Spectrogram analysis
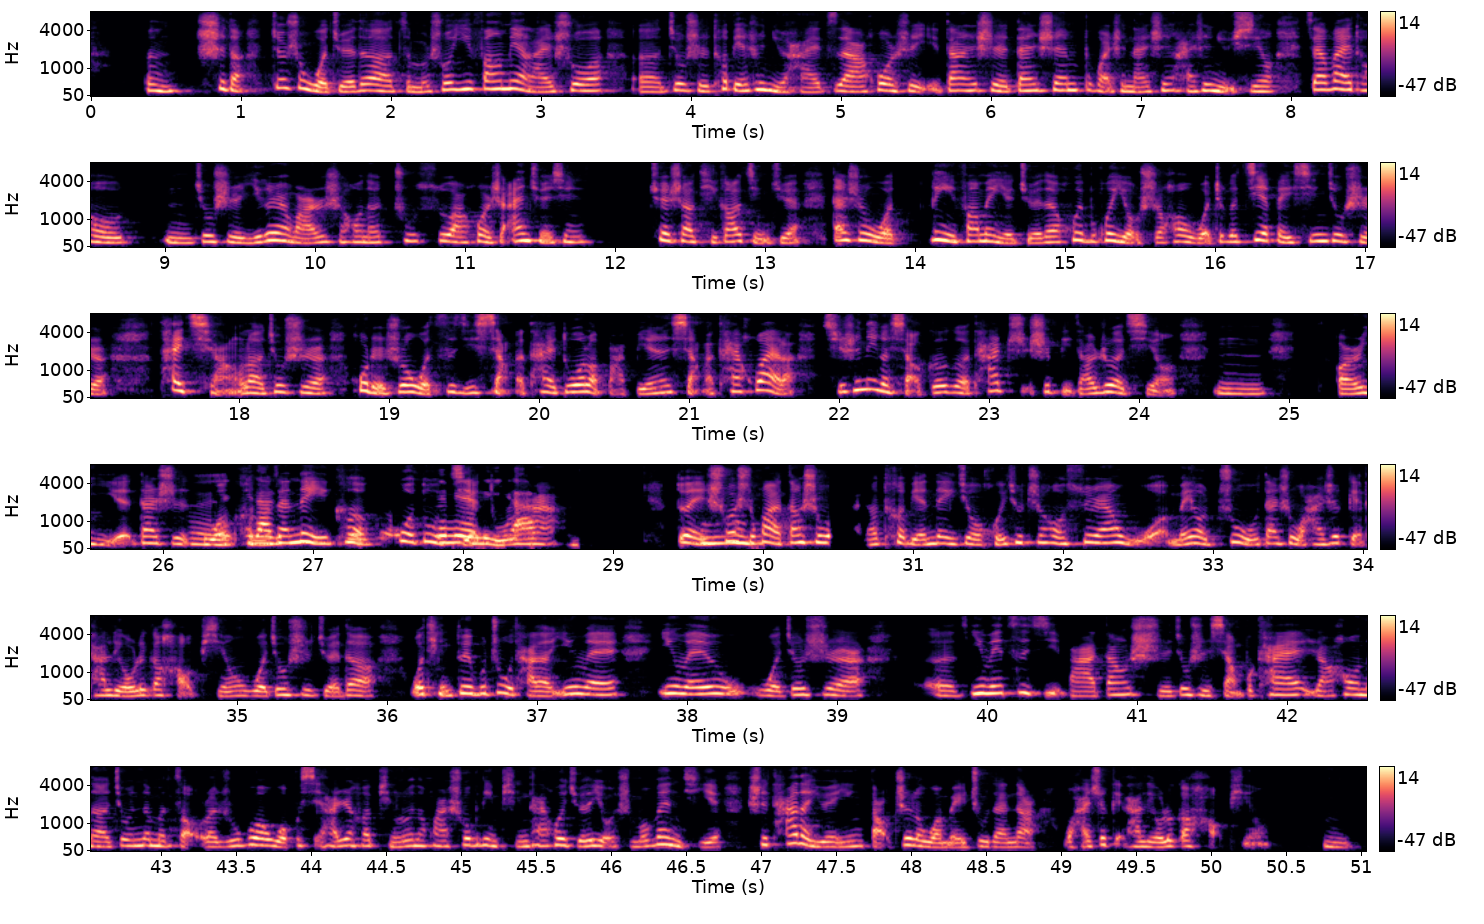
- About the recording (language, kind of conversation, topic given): Chinese, podcast, 一个人旅行时，怎么认识新朋友？
- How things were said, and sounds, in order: laugh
